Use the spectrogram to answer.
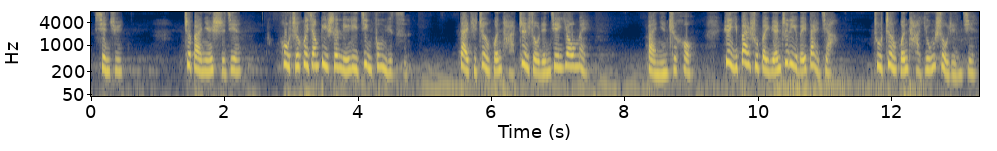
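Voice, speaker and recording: An earnest, resolute young goddess, as a woman narrator voices her in an audio drama. Her voice is raised and bright, and her words are firm and deliberate. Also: on the high side, lively intonation, voice pushed up.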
